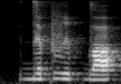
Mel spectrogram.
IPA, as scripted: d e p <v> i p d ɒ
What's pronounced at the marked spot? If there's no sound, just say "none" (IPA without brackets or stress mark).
v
